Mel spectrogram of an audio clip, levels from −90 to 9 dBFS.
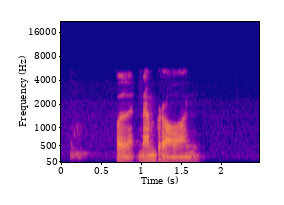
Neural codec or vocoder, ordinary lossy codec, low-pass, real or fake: none; none; 5.4 kHz; real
